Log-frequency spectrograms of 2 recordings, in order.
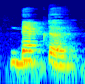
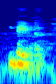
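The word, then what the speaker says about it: debtor: डेप्टर. नो डेप्टर, नो डेटर. हमेशा याद रखना है इस वर्ड में जो बी होता है वो साइलेंट होता है, that is इट is called as द डेटर.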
